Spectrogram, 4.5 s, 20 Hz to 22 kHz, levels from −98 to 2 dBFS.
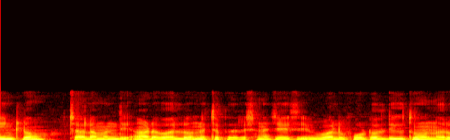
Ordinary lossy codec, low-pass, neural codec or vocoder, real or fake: none; none; none; real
